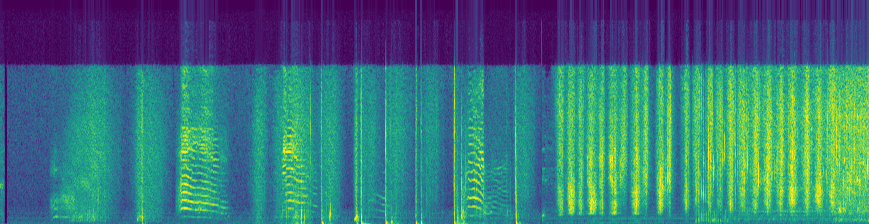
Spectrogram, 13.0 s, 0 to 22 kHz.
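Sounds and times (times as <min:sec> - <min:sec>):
faint steady hum: 0:00.0 - 0:13.0
fast rhythmic scrubbing strokes: 0:08.3 - 0:13.0.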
